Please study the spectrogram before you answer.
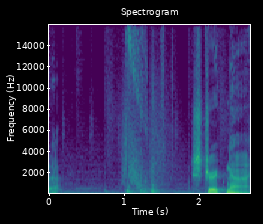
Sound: image whooshing

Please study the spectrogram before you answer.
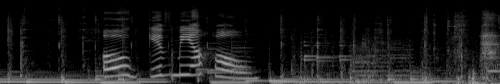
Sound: groaning, clattering

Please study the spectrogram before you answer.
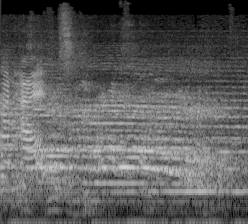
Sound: shouts

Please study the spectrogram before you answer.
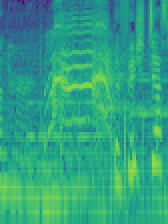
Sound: shrieks

